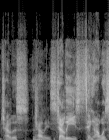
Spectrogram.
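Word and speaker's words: Challies: Tim, I think is pronounced his last name, Chalice. Dang, I always say it wrong. Chalice.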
